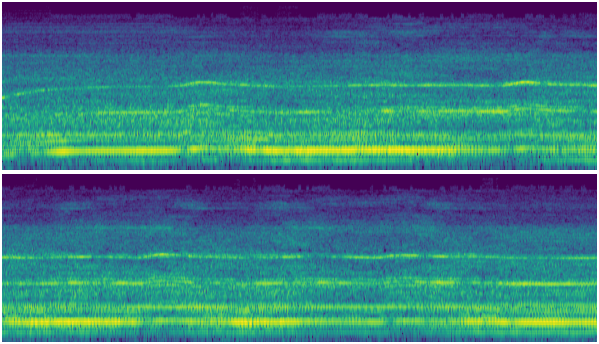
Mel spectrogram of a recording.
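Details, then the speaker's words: Modern cordless Shark vacuum with power fins; steady, high motor whine with slightly wavering pitch and no breaks, appears fully functional though judged a poor machine. "Anyways, wow, that thing's a piece of garbage, but it does work. It appears to be fully functional. It's just not a good machine."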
